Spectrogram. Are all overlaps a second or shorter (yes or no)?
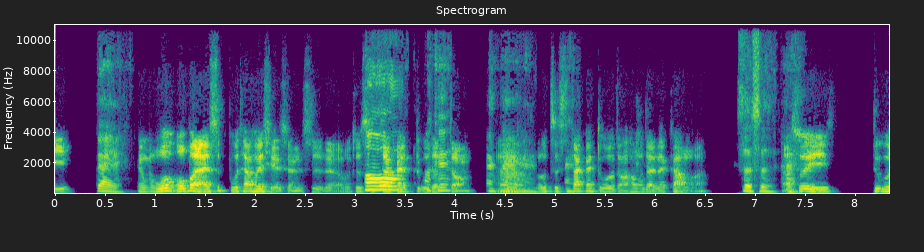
no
